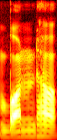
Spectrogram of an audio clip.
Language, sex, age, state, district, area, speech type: Assamese, male, 18-30, Assam, Dibrugarh, rural, read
